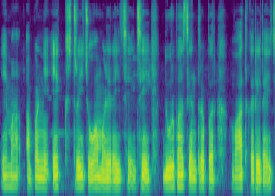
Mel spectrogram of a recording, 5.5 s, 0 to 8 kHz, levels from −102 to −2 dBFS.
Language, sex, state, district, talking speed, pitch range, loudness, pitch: Gujarati, male, Gujarat, Valsad, 175 wpm, 95-110 Hz, -17 LUFS, 100 Hz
